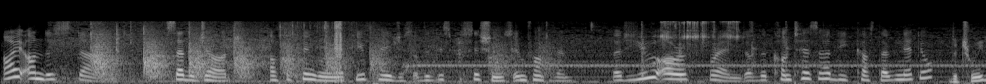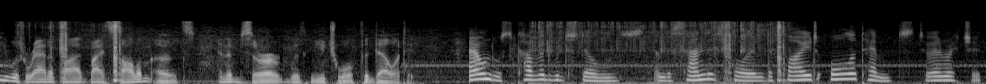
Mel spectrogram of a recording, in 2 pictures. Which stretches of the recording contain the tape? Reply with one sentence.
The tape can be heard from 2.9 to 3.7 s, from 10.0 to 11.2 s and from 16.9 to 17.8 s.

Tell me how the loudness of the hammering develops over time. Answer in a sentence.
The volume of the hammering goes down.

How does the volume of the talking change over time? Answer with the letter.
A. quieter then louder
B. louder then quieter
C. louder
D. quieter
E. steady
E.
